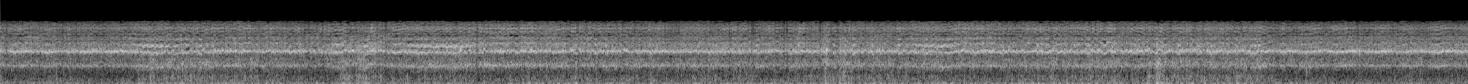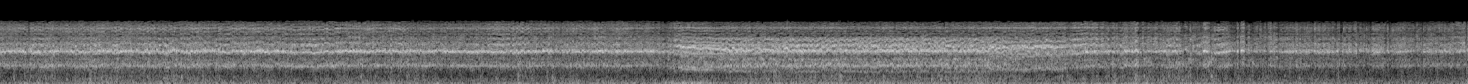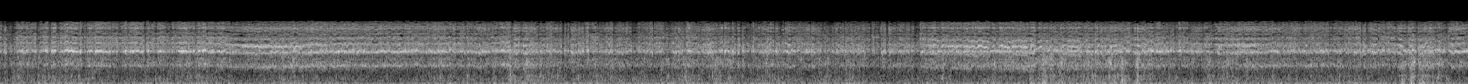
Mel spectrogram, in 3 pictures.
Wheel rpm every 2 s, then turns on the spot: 230, 230, 230, 230, 230, 230, 240, 230, 230, 230, 230, 200, 210, 230, 230, 230, 230, 230, 230, 220, 220, 230.
none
